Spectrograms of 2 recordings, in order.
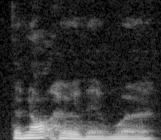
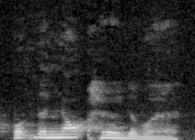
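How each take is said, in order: First: Lower, softer repeat to let it sink in; hushed, lower restatement; quiet echo. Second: Said in the usual way. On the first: Shown as a demonstration. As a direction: drop the voice low and soft for the echo. Quiet emphatic echo of line before.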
